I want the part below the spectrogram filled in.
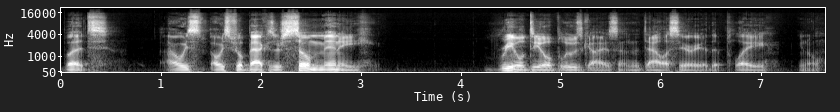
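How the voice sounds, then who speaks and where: A man's voice: extremely low pitch, fairly even intonation, normal speed, pushed and bright. A man, a musician guest talking in a laid-back, self-deprecating way. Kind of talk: casual interview chat.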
